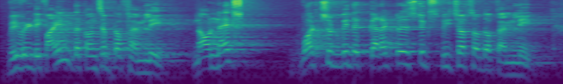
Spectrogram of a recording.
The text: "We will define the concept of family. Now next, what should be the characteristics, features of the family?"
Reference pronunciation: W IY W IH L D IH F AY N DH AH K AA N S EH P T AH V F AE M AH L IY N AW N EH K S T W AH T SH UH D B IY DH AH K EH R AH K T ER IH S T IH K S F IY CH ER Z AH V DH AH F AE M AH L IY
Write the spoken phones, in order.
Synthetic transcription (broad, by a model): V IY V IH L D IH F AY N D AH K AA N S EH P T AH V F AE M AH L IY N AW N EH K S T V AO T SH UH D B IY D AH K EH R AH K T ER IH S T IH K S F IY CH ER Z AH V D AH F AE M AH L IY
